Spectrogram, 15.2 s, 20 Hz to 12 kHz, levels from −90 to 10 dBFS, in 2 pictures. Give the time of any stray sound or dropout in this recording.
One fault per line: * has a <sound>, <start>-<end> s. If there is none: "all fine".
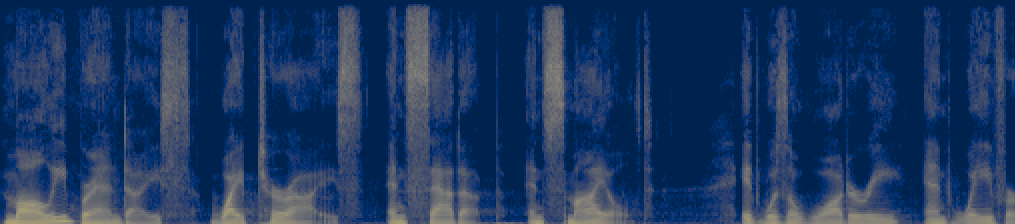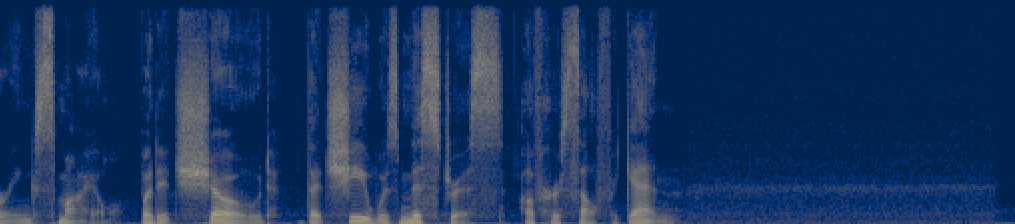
all fine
